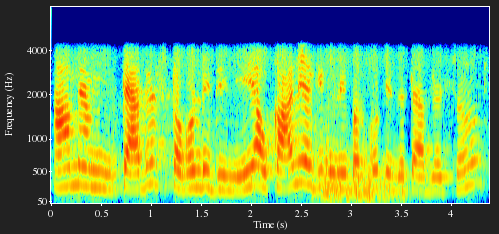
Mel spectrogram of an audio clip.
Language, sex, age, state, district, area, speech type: Kannada, female, 18-30, Karnataka, Tumkur, rural, conversation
